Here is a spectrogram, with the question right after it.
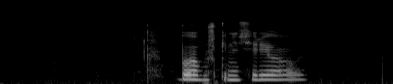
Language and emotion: Russian, sad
